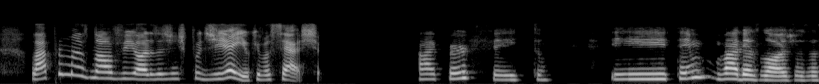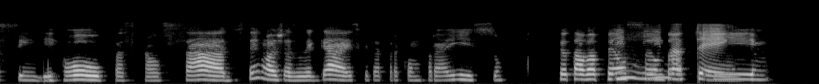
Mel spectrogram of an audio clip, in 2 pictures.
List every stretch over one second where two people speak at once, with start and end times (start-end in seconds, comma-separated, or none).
14.2-15.7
